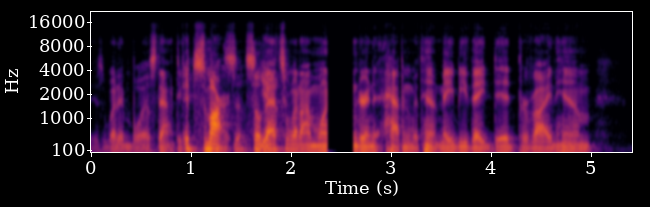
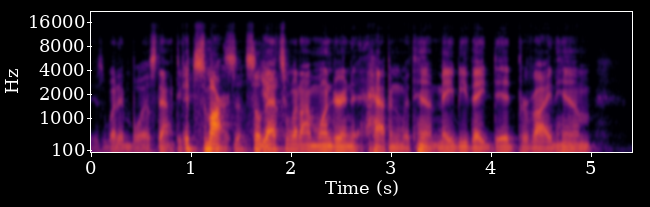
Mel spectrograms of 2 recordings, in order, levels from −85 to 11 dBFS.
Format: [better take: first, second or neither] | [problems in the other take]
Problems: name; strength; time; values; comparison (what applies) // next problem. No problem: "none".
second | audio freezing; at 2.5 s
